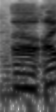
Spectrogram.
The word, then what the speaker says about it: Aya: Also, Aya is pronounced kind of like air. It's sounding like you have a pole up your ass. So Aya.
